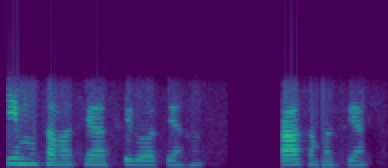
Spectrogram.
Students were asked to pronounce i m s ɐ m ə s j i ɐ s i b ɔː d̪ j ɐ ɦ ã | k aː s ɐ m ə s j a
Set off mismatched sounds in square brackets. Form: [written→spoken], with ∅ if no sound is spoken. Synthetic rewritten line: i m s ɐ m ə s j [i→a] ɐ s i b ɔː [d̪→t̪] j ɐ ɦ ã | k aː s ɐ m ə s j a

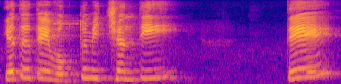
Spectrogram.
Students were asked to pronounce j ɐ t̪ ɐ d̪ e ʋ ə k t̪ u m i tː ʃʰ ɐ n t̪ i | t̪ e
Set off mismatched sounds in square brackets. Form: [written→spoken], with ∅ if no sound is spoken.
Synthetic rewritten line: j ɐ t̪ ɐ [d̪→t̪] e ʋ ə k t̪ u m i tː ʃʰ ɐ n t̪ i | t̪ e

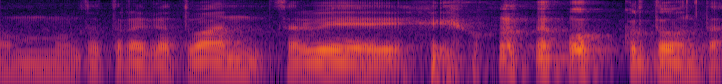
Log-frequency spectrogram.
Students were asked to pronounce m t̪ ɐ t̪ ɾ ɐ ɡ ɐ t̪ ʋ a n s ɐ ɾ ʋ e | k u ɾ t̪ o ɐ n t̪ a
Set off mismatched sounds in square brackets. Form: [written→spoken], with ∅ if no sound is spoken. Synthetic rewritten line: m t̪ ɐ t̪ ɾ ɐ ɡ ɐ t̪ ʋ a n s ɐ ɾ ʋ e | k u ɾ t̪ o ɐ n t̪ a

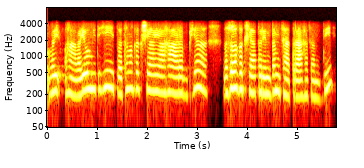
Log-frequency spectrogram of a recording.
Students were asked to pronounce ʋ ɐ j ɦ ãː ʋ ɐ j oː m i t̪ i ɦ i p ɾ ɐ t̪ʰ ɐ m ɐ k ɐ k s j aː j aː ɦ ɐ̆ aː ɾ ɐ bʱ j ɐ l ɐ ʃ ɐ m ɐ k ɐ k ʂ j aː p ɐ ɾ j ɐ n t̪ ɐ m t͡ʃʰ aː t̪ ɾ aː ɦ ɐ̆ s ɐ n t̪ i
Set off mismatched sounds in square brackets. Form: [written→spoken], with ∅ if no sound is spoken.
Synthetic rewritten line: ʋ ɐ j ɦ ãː ʋ ɐ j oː m i t̪ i ɦ i p ɾ ɐ t̪ʰ ɐ m ɐ k ɐ k [s→ʂ] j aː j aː ɦ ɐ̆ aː ɾ ɐ bʱ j ɐ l ɐ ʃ ɐ m ɐ k ɐ k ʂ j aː p ɐ ɾ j ɐ n t̪ ɐ m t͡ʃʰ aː t̪ ɾ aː ɦ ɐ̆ s ɐ n t̪ i

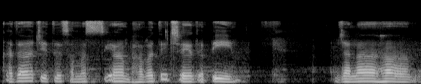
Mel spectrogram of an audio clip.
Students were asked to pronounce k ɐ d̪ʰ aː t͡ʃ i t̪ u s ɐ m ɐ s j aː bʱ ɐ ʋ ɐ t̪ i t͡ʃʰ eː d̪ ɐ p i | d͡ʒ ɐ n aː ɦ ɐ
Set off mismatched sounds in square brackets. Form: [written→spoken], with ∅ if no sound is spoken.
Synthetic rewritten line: k ɐ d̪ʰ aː t͡ʃ i t̪ u s ɐ m ɐ s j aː bʱ ɐ ʋ ɐ t̪ i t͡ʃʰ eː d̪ ɐ p i | d͡ʒ ɐ n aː ɦ ɐ

